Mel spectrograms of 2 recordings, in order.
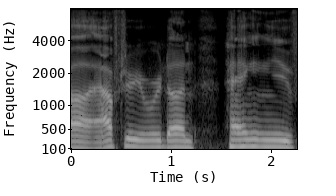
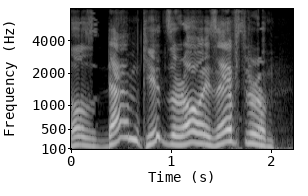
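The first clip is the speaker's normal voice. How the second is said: very loud, booming, put-on Irish accent; 6 semitones higher, 9 dB louder than usual. Riffing on a Lucky Charms pun joke, the speaker adds a punchline in an Irish accent. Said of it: "That's my Irish accent".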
